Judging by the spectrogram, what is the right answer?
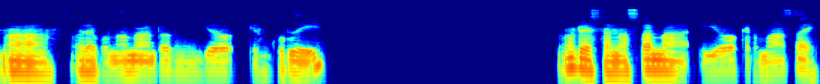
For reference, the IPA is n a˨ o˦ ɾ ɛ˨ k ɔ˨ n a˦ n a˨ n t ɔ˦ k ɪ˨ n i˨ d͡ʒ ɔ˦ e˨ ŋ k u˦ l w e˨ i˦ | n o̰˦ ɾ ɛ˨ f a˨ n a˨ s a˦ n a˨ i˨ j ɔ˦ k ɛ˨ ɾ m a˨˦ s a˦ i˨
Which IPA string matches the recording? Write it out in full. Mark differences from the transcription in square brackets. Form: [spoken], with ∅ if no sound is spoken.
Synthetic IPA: n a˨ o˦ ɾ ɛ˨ k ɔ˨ n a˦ n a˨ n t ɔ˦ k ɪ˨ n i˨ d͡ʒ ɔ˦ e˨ ŋ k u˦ [ɾ] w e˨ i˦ | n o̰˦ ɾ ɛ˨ [s] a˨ n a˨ s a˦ n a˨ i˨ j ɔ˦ k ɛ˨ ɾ m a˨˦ s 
